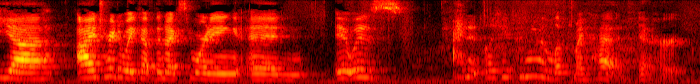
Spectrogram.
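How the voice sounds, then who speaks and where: A woman with an American accent and a fairly high voice, at a fairly slow pace, with ordinary pitch variation, big swings in loudness, noticeable background noise and audible room echo. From US South, Jacksonville, Florida. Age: 20s. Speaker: missionary traveler. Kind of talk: casual chat.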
